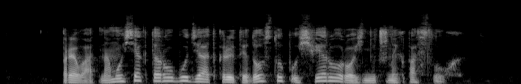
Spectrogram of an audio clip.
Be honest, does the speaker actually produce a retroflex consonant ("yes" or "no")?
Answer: yes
